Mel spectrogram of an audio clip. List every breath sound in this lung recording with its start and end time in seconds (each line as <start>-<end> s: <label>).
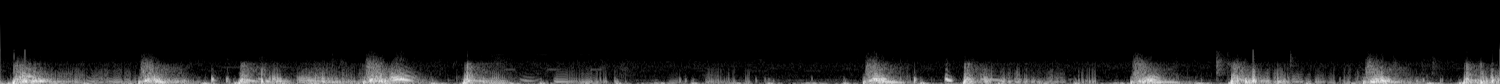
1.35-1.96 s: inhalation
2.30-3.53 s: exhalation
2.36-3.61 s: rhonchi
3.59-4.25 s: inhalation
3.88-4.19 s: wheeze
4.55-6.28 s: exhalation
4.61-5.12 s: rhonchi
5.17-5.44 s: wheeze
5.53-6.25 s: rhonchi
8.61-9.07 s: rhonchi
8.61-9.22 s: inhalation
9.41-11.02 s: exhalation
9.60-10.05 s: wheeze
11.27-11.81 s: rhonchi
11.31-11.90 s: inhalation
12.29-13.63 s: exhalation
13.70-14.29 s: inhalation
